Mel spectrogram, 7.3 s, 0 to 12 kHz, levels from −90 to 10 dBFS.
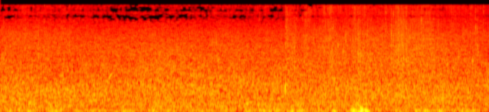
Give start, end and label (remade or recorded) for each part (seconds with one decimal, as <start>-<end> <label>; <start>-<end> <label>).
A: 0.0-0.5 recorded; 0.5-4.4 remade; 4.4-6.4 recorded; 6.4-7.3 remade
